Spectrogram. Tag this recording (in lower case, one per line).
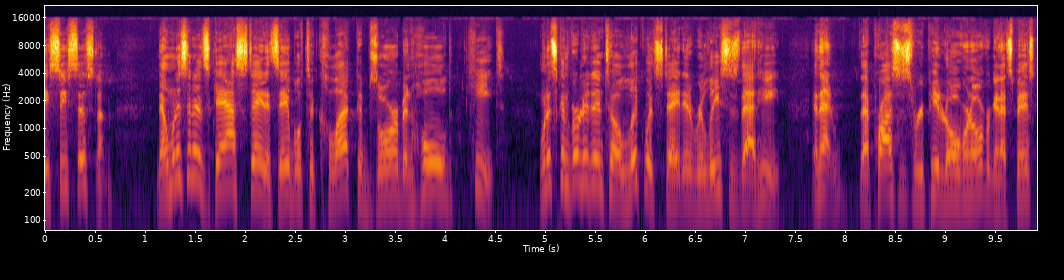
speech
